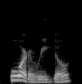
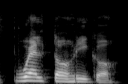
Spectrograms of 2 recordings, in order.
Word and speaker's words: Puerto Rico: Every time I say Puerto Rico, uh, Mrs. DHS wants to hit me upside the head with something. It's Pto Rico.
